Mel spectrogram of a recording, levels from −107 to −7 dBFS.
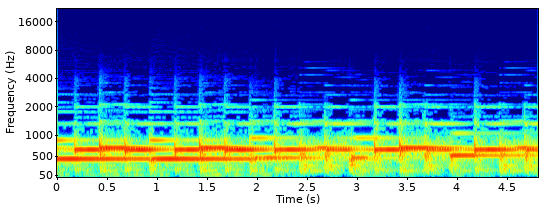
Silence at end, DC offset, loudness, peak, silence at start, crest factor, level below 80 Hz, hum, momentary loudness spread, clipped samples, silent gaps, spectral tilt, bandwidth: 0 s; under 0.1%; -25 LUFS; -12 dBFS; 0 s; 12 dB; -62 dBFS; none; 5 LU; under 0.1%; none; -10.5 dB/octave; 2.8 kHz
